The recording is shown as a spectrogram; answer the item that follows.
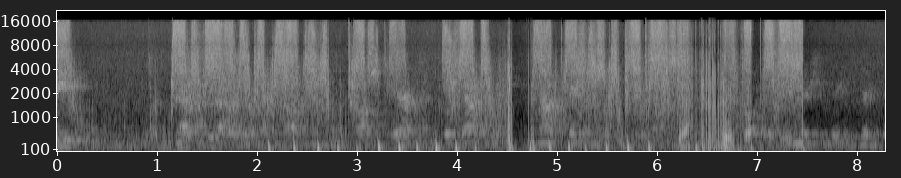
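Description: A man's lecturing voice, largely buried under loud scratchy rubbing noise, the sound of a clip-on microphone rubbing against clothing as he moves and gestures. The scraping comes in rapid irregular strokes and drops away briefly near the end.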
